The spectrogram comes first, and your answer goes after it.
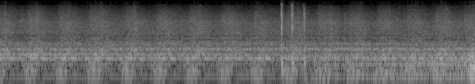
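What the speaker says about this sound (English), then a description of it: "it doesn't sound like the generator is powering down for it" A portable generator drones steadily in a truck camper, a close, loud engine hum with a pulsing rhythm, broken briefly by a few sharp clicks partway through.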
